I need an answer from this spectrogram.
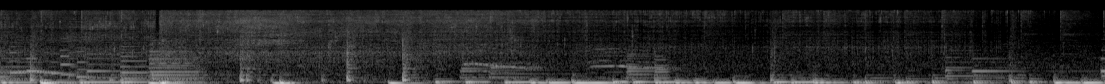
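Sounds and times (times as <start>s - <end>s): background music with bass beat: 0.0s - 2.1s
fish sizzling in oil: 0.0s - 10.9s.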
